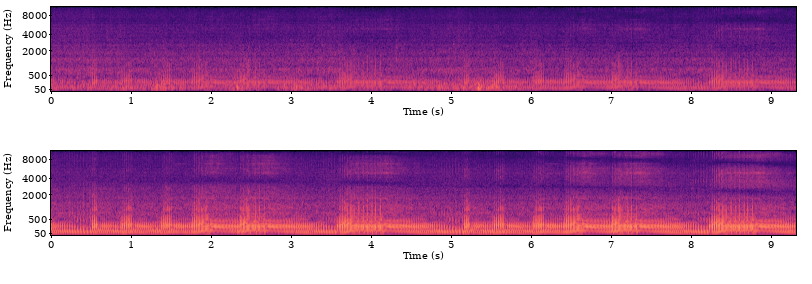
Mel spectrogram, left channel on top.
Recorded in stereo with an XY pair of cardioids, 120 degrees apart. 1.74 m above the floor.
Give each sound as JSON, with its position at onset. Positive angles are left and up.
{"t": 0.0, "sound": "a motorcycle", "azimuth_deg": -65}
